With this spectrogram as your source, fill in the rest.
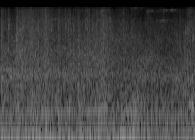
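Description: Rapid gunfire blasts in a video game.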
